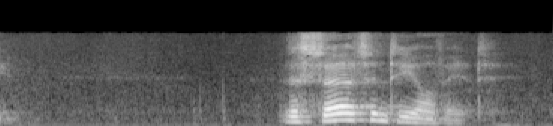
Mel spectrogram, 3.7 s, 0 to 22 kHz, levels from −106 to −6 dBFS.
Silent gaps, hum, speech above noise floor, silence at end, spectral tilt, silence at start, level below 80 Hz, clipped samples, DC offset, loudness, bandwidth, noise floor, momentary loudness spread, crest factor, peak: none; none; 37 dB; 0.45 s; -4 dB/octave; 0 s; -60 dBFS; under 0.1%; under 0.1%; -19 LUFS; 7.6 kHz; -56 dBFS; 25 LU; 20 dB; -4 dBFS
